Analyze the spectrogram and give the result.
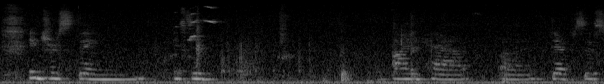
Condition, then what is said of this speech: Aphasia. So, when we were in the car today, you're speaking to me, and I'm like, God, I can't hear a word she's saying.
